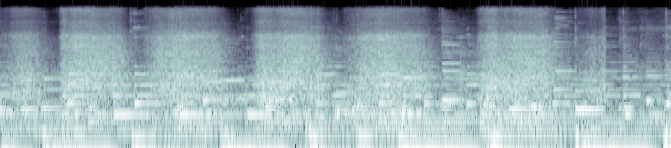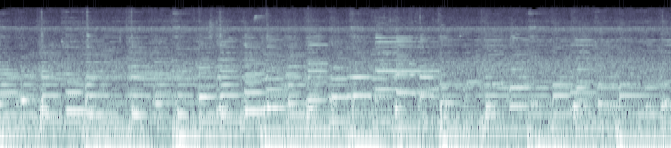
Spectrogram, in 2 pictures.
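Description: Background music with a steady bass line. During the first half, about seven rhythmic strokes of a hand crosscut saw cutting across a wooden tabletop can be heard over the music, then they stop.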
